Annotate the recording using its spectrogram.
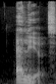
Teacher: we slightly spread the lips not as much as E but we do slightly spread the lips and the tongue will sit near the front in the middle of the mouth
